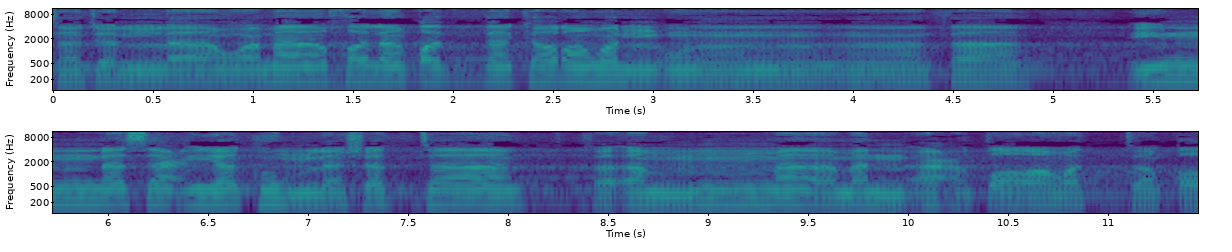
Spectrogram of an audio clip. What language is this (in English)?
Arabic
